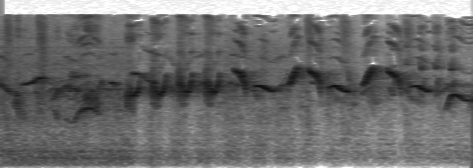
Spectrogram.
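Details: Chinese hwamei in a cage, tail fanned and wings moving, sings a fast run of bright whistled notes in wavering up-and-down loops, repeated quickly at about two and a half per second.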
